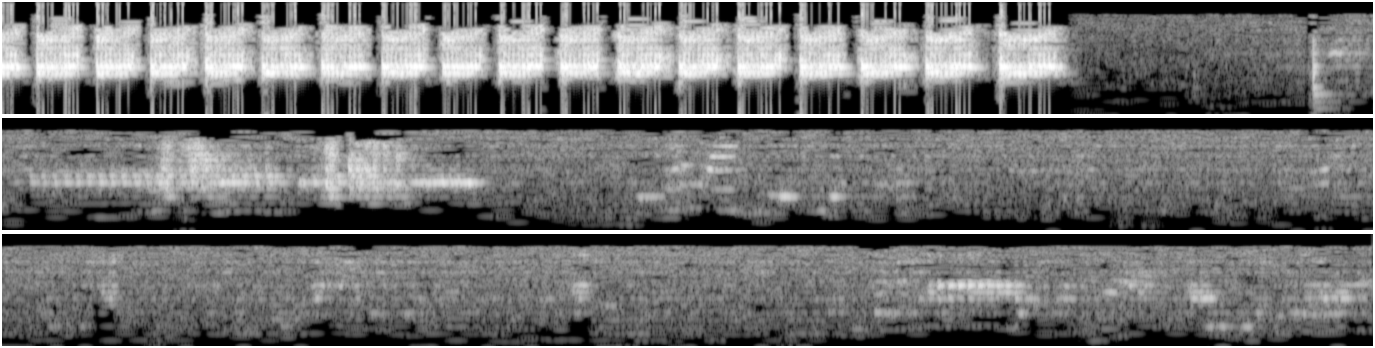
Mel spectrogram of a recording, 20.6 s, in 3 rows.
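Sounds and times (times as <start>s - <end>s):
frog croaking: 0.0s - 5.4s.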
